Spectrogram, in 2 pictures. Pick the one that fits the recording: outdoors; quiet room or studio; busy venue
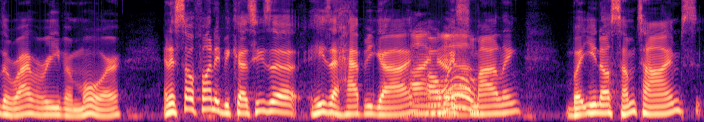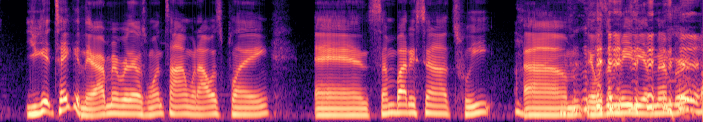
busy venue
